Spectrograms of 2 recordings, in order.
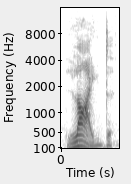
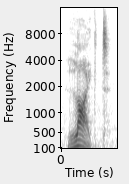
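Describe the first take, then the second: First: The ending is pronounced as a d sound. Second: The ending is pronounced as a t sound. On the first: The speaker calls it wrong. "if you try to pronounce it as a D, you will find it a little bit more difficult" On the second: The speaker calls it right. "It's a lot easier to pronounce it as a T"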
